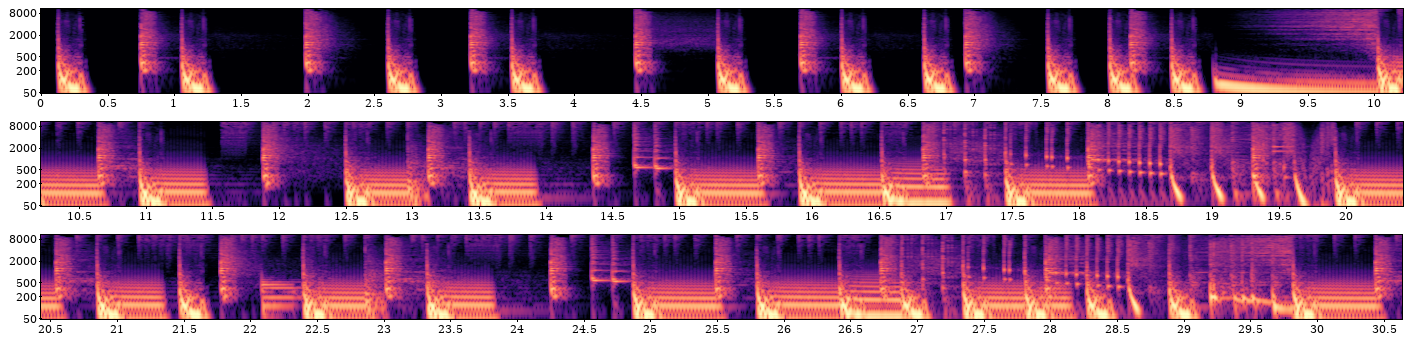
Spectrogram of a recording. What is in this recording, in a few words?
Drums and Bass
